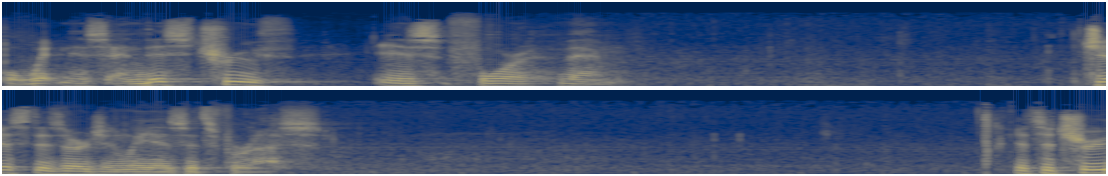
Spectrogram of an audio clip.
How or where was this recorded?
large echoing room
